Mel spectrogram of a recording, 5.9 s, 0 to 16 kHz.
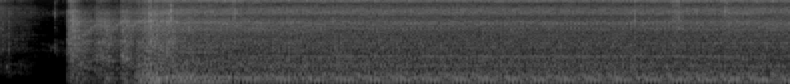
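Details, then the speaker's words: Opel Combo 1.7 diesel with earlier crank-no-start and P0251, after soldering engine control unit, fitting primer bulb and fixing fuel leak: catches within a second into steady even idle; normal start. "Ну, але машина заводиться чітко."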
